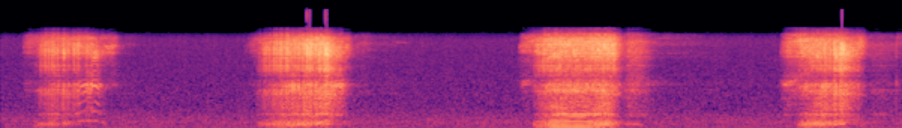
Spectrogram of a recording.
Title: Man snore death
